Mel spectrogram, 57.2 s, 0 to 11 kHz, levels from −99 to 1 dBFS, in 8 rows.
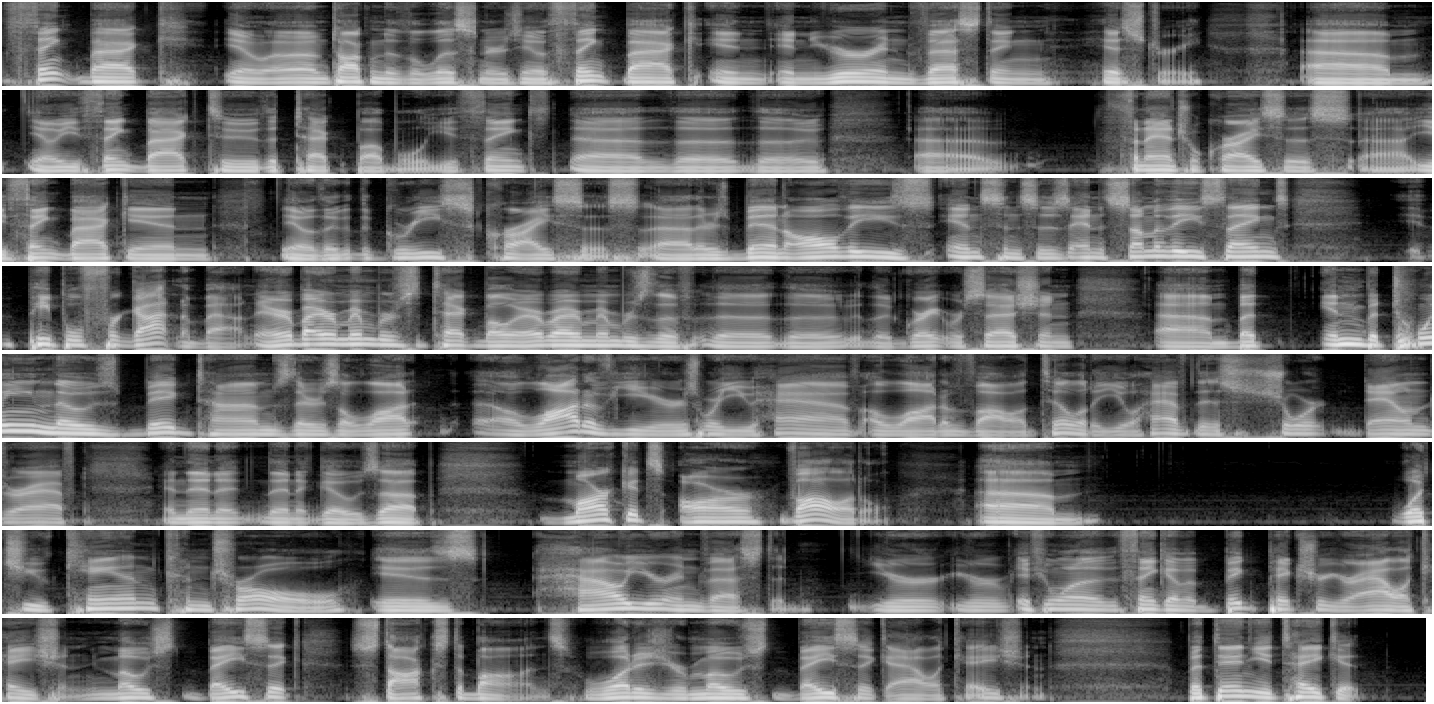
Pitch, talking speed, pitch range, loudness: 115 Hz, 155 wpm, 100-130 Hz, -21 LUFS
